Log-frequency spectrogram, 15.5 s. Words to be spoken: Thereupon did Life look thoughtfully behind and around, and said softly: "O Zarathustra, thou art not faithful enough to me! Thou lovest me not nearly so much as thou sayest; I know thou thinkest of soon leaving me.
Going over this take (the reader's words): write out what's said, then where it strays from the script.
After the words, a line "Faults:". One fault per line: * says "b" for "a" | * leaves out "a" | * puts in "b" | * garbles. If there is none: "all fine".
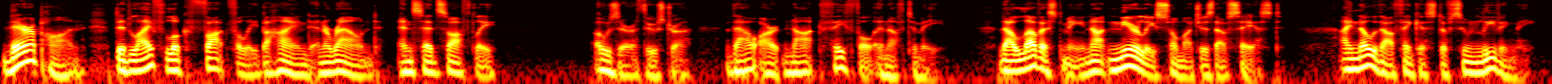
Thereupon did Life look thoughtfully behind and around, and said softly: "O Zarathustra, thou art not faithful enough to me! Thou lovest me not nearly so much as thou sayest; I know thou thinkest of soon leaving me.
Faults:
all fine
